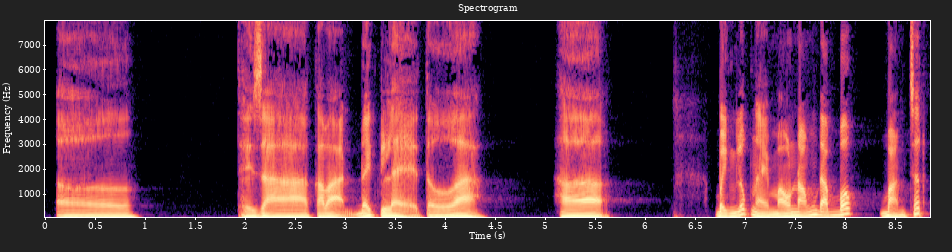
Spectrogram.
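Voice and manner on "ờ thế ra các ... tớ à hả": slow, low slurred taunt; drunk slurring. Acted. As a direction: drag the words like a drunk. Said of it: "lè nhè lằng nhằng".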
